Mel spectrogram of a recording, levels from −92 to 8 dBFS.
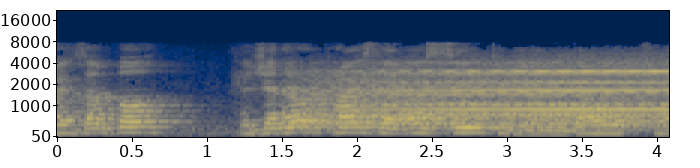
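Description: At 1.52 s a feedback howl takes hold and runs to the end of the clip. Two devices sharing the room on the same call are feeding each other: the loudspeaker's output leaks back into the microphone, and each trip round the loop comes back louder. The repeats pile up roughly every 150 ms and narrow to a piercing tone around 3 kHz, and it peaks at about 3 dB above the speech, sitting well inside the call's band, which stops at 8 kHz.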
